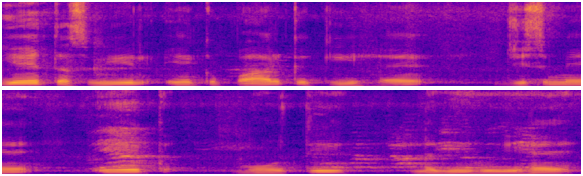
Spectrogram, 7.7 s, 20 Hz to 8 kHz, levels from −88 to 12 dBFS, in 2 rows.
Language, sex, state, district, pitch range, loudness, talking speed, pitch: Hindi, male, Uttar Pradesh, Lucknow, 105-120 Hz, -18 LUFS, 95 wpm, 110 Hz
